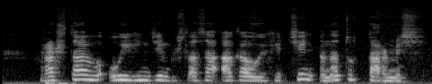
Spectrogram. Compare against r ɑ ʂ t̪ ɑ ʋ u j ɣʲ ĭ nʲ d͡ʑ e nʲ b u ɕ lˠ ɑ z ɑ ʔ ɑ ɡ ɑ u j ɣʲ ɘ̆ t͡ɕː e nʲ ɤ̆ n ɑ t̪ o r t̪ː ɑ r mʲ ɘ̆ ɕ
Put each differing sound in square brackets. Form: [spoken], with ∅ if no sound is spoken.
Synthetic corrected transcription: r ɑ ʂ t̪ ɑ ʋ u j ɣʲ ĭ nʲ d͡ʑ e nʲ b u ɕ lˠ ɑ z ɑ ʔ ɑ ɡ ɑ u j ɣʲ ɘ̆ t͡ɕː e nʲ ɤ̆ n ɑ t̪ [u] r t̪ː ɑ r mʲ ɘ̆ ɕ

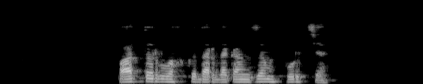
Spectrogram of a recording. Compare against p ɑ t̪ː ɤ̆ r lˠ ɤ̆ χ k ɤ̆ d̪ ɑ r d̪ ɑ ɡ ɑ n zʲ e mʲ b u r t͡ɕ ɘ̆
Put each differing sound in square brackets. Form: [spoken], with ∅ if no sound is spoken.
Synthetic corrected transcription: p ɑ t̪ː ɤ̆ r lˠ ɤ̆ χ k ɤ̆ d̪ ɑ r d̪ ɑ ɡ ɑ n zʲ e mʲ [p] u r t͡ɕ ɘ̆

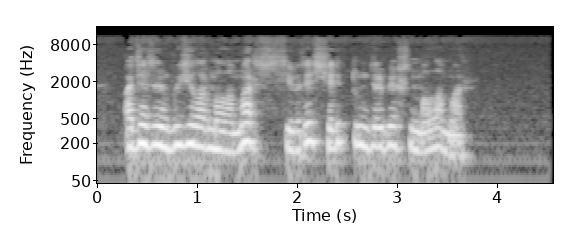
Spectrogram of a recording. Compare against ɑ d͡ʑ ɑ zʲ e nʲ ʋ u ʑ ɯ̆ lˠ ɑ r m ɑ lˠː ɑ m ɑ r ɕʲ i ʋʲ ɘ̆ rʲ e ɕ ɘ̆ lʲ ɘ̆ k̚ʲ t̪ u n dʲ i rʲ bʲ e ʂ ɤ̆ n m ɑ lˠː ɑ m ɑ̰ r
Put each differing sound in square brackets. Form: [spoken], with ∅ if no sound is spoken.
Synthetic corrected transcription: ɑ d͡ʑ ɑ zʲ e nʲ ʋ [ɯ] ʑ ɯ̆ lˠ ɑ r m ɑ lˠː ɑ m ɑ r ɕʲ i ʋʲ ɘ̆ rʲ e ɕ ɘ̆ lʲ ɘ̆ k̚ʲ t̪ u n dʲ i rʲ bʲ e ʂ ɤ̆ n m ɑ lˠː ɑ m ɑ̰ r

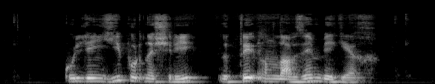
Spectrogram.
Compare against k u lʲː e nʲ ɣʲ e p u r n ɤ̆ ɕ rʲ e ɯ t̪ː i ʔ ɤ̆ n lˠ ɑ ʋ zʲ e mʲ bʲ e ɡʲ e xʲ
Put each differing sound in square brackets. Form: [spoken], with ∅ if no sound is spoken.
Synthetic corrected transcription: k u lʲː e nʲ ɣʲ [i] p u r n ɤ̆ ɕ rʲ [i] ɯ t̪ː i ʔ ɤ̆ n lˠ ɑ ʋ zʲ e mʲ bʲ e ɡʲ e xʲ

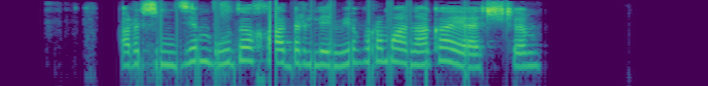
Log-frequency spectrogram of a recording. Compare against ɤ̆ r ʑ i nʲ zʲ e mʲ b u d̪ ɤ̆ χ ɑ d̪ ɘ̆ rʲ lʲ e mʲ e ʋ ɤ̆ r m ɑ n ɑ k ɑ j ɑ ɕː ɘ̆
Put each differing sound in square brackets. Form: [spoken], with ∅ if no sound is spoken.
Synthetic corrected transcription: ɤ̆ r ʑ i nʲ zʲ e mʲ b u d̪ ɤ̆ χ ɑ d̪ ɘ̆ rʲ lʲ e mʲ e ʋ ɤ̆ r m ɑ n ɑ k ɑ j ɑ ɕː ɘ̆

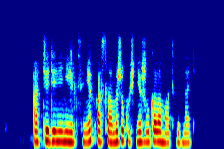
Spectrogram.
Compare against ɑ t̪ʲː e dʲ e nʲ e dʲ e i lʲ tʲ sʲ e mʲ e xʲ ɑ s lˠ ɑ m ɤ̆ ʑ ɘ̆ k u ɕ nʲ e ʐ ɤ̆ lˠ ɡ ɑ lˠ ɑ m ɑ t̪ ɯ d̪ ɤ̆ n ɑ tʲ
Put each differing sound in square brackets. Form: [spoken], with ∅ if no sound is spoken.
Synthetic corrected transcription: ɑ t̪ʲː e dʲ e nʲ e [nʲ] e i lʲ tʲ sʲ e [nʲ] e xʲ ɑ s lˠ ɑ m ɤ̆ [ʐ] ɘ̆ k u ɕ nʲ e ʐ ɤ̆ lˠ ɡ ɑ lˠ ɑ m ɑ t̪ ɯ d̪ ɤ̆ n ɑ tʲ

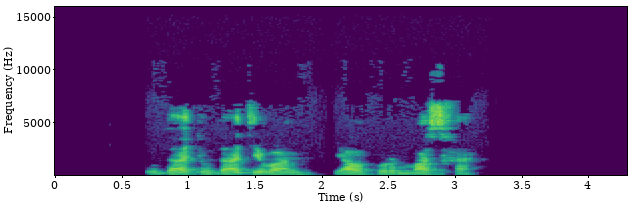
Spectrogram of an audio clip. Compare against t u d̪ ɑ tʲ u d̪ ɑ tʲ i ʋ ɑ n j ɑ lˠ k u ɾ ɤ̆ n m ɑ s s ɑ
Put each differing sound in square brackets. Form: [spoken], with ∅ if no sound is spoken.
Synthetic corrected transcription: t u d̪ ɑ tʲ u d̪ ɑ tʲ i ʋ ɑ n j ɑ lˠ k u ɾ ɤ̆ n m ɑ s [χ] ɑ

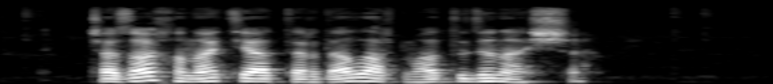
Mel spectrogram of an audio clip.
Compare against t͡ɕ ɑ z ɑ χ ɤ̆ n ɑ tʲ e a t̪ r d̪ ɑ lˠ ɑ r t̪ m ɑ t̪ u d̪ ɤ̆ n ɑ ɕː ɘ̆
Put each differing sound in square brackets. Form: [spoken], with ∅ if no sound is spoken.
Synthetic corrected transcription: t͡ɕ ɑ z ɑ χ ɤ̆ n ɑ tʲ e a t̪ r d̪ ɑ lˠ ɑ r t̪ m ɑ t̪ [ɯ] d̪ ɤ̆ n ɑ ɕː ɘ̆

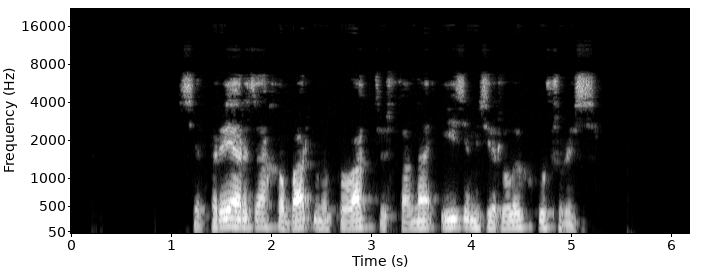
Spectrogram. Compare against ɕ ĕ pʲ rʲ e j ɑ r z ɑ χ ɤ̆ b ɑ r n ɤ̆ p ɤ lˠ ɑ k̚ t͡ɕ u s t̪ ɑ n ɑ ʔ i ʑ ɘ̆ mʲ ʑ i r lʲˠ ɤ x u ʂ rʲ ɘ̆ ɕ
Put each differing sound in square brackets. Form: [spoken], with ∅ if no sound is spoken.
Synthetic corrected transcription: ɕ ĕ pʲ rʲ e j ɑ r z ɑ χ ɤ̆ b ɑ r n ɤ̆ p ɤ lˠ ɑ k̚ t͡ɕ u s t̪ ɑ n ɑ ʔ i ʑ ɘ̆ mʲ ʑ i r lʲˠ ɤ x u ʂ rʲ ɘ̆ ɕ

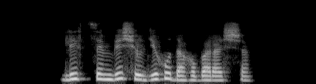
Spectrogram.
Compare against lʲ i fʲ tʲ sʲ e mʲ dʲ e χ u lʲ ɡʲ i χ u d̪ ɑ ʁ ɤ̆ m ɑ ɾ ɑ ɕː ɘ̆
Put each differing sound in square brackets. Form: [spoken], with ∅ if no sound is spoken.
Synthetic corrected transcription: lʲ i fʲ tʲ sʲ e mʲ [bʲ] e [ɕ] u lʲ [dʲ] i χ u d̪ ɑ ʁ ɤ̆ [b] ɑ ɾ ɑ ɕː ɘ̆

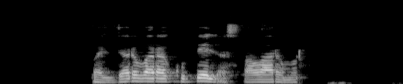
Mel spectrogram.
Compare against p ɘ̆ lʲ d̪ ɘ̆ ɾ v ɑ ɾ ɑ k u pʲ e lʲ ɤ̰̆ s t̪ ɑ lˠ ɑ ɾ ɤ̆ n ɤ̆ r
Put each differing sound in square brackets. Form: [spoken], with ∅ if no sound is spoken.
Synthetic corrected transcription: p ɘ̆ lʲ d̪ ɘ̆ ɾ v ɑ ɾ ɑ k u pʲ e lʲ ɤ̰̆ s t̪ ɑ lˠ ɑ ɾ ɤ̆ [m] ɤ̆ r

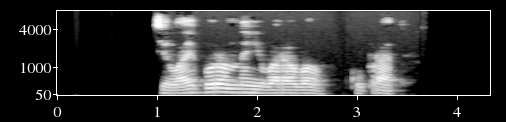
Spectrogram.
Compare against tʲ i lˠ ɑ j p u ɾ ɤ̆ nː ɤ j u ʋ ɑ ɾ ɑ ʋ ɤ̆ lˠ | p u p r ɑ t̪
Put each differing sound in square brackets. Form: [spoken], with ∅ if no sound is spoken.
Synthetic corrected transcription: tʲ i lˠ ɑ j p u ɾ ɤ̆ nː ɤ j u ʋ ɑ ɾ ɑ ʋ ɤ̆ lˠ | [k] u p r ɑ t̪

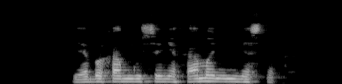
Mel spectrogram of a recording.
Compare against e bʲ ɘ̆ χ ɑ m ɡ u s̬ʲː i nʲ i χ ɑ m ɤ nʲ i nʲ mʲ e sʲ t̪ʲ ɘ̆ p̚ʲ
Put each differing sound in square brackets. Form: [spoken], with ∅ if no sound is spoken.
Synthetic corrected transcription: e bʲ ɘ̆ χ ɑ m ɡ u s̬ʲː [e] nʲ [e] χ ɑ m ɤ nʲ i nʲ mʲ e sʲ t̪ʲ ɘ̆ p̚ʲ

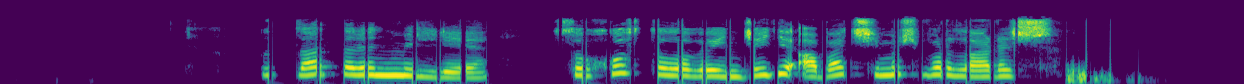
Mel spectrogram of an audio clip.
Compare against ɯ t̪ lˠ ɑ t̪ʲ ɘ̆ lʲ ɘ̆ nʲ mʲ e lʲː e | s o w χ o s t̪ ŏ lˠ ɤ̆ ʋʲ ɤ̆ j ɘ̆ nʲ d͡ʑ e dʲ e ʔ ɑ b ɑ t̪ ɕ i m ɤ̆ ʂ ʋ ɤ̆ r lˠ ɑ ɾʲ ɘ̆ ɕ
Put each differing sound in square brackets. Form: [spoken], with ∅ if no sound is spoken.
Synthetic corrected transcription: ɯ t̪ lˠ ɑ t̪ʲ ɘ̆ lʲ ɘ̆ nʲ mʲ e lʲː e | s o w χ o s t̪ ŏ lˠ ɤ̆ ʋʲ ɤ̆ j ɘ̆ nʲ d͡ʑ e dʲ e ʔ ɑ b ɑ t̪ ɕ i m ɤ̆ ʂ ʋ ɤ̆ r lˠ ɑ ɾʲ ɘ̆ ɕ

